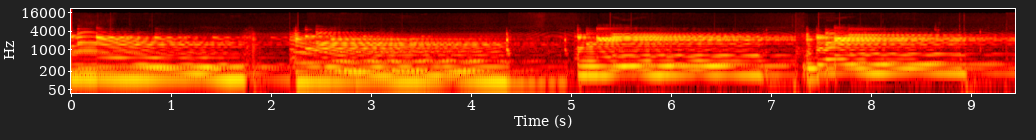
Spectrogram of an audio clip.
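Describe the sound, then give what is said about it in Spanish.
A slow progression of four sustained, dissonant chords with added ninths, played loud on a thick, effect-laden tone with a chorus-like shimmer, each chord ringing out before the next; the added ninth above the octave gives every chord friction. “al añadir la cuarta nota, la que está después de la octava, todos los acordes tienen esa fricción, esa, disonancia y la progresión suena así de bonita.”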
